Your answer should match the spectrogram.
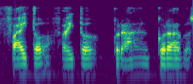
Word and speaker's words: Faito Kurabu: Fight Club, igualmente, pero sí que en la pronunciación así del inglés, bueno, el japonés tiende a terminar con vocales, entonces en muchas ocasiones, entonces sería así, el Faito Club, sí.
